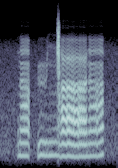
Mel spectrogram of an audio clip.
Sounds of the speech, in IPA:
ɾãʔʉ ŋ͡ǀaːɾã

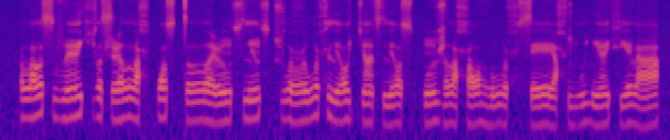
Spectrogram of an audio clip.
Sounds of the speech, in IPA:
lˠɤ˨˥s vɛ̃˨˥ çɤ˩˧˩sɭɤː˩˧˩ħpɔ˨˥s tɤː˩˧˩ɭũ˩˧˩s lʲũ˨˥st͡ɕu˩˧˩ʕuː˨˥ħ lʲɔ˨˥cã˩˧˩s lʲɔ˩˧˩spũ˨˥ʐɤ˩˧˩ħɔ˨˥ ɦuː˩˧˩ħseː˩˧˩ħʎu˨˥ ʎɛ̃˨˥ fʲe˨˥la˨˥

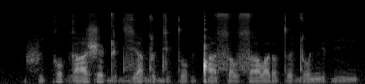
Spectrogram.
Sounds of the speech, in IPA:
fiko ɡaʃe ɖidzʲado dʲut̪oɡǃa sɨlˠsɐlˠɨ ɾɵt̪ɵdonʲɵ ɠi

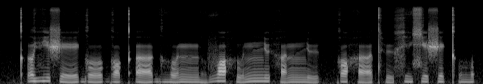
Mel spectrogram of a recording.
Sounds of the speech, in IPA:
kʼɤ˦vʲe˦ʃeː˧˩˧ɡoː˧˩˧ ɡɔ˧˩˧kʼʌː˧˩˧ɡʱo˧˩˧nːo̤˧˩˧ vɔ˦hu˧˩˧ nːʉ˦hʌ˧˩˧ nːʉː˧˩˧kːɔ˦hʌː˧˩˧tʰʉ˧˩˧ xe̤˦ɕe˦ʃe˦ kʼo̤˦

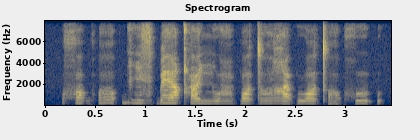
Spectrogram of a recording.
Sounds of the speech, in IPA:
xɔɡʔɔ̤ʔɡʱiz ɓɛqʰə˞ɲ wɑ̤pɔ tɔ̤ʁap wɔtʼɔ̤ʔxuʔ

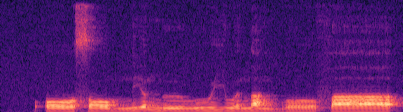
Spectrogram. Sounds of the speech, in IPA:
ʔɔː˩sɔː˧˩m ni˥˨ə̯ŋɯː˩ ʋuː˧ ju˩˧ə̯na˧˩ŋ boː˩faː˧

